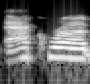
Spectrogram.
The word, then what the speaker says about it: Accra: at the music is My Life concert in Acra Ghana did I say that right yeah yeah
